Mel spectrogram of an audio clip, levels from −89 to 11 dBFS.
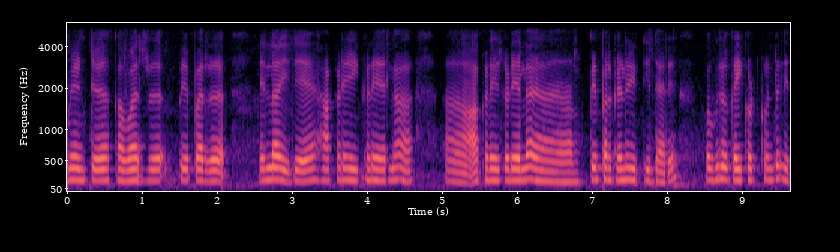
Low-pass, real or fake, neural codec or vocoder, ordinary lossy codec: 5.4 kHz; fake; codec, 16 kHz, 4 kbps, X-Codec, HuBERT features, trained on balanced general audio; none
